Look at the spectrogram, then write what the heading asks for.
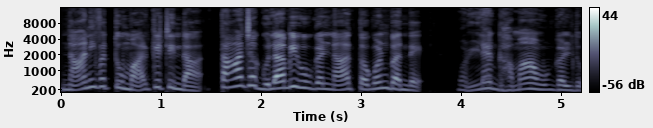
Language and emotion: Kannada, happy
